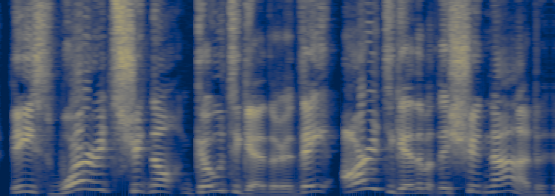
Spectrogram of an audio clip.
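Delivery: high-pitched, exasperated objection; emphatic protest. Real, not acted. Streamer objecting to words that should not go together, emphatic protest. Repeats the objection, appalled by title.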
